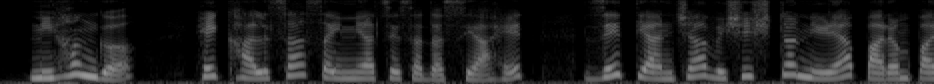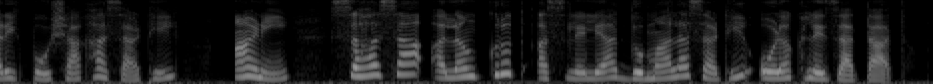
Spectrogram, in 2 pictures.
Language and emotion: Marathi, neutral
